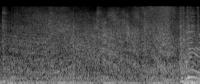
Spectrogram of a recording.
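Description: Cartoon sound effect of a rocket-powered fist flying off: a steady hissing whoosh of rocket thrust.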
